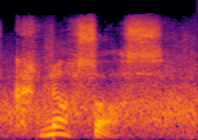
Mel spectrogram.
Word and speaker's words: Knossos: It's the Palace of Knossos. Now, I don't know if you don't pronounce the K. – Knossos. – It's K-N-O-S-S-O-S. – So it could be Knossos. – Yes.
